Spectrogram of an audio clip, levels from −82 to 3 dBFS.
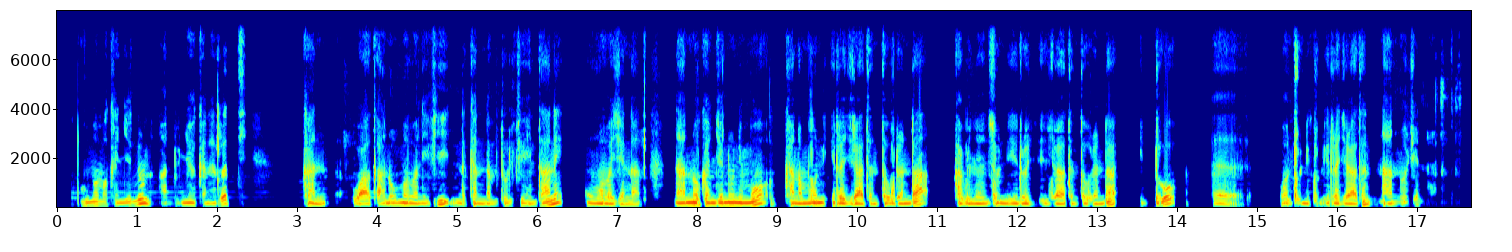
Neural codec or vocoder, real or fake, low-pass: none; real; 7.2 kHz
